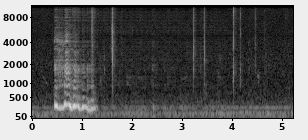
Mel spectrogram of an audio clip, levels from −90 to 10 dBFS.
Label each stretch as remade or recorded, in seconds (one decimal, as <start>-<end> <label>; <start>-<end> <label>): 0.0-0.8 recorded; 0.8-3.9 remade; 3.9-5.2 recorded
